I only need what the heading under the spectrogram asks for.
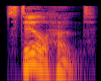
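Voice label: "still-hunt", British English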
